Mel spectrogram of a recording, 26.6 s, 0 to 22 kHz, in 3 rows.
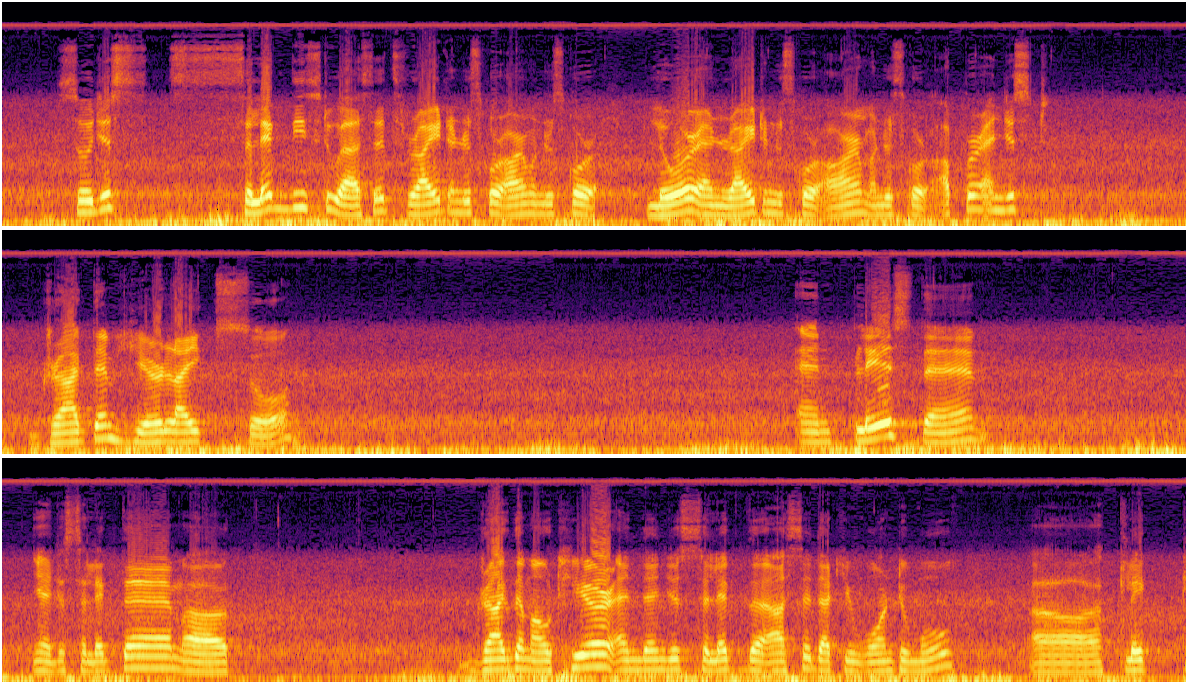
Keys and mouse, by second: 2.9 ctrl+click, 7.0 click, 17.1 click, 19.0 click.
